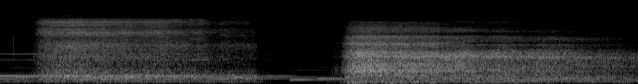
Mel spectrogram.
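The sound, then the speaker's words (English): Deep dragon breath during a guided exercise: a long, forceful, hissing breath in, a brief pause, then an equally long, strong, breathy exhale, with soft sustained music tones underneath. “You continue to trace the infinity symbol as you take another deep dragon breath in and out.”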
